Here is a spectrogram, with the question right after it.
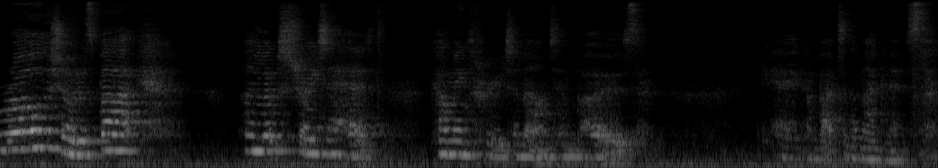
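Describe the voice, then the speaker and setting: Very slow delivery with long, frequent pauses and big swings in loudness, amid noticeable background noise and audible room echo. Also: woman. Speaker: yoga instructor. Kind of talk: guided yoga class. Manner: whispering; slow, calm.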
